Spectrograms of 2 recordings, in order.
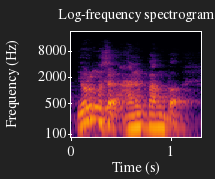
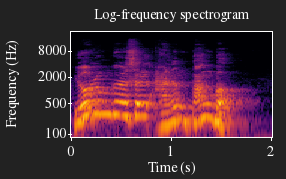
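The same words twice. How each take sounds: First: 요런 것을 아는 방법 said lower and quicker, 요런 leading; quick low repeat. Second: 요런 것을 아는 방법 with 것을 lifted higher; stressed phrase. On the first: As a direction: toss off 요런 것을 아는 방법 low and fast. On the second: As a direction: lean on 것을 as you say 요런 것을 아는 방법. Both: Shown as a demonstration.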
